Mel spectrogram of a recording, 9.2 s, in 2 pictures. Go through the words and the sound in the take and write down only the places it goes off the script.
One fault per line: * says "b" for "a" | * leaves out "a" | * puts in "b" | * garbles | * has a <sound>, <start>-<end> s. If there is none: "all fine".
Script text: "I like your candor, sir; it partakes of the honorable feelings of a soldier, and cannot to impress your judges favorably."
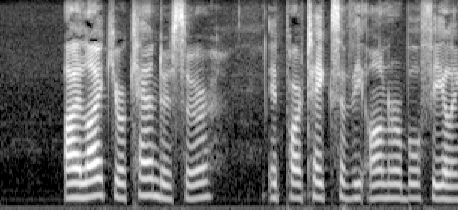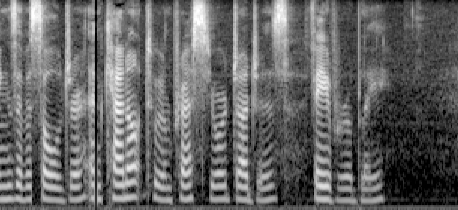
* has a dropout, 5.5-5.6 s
